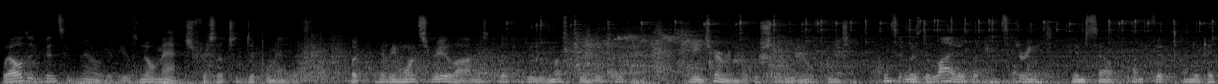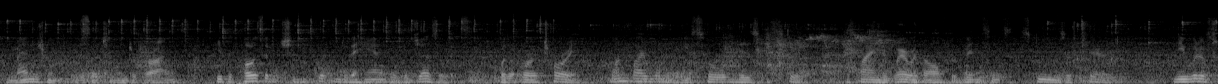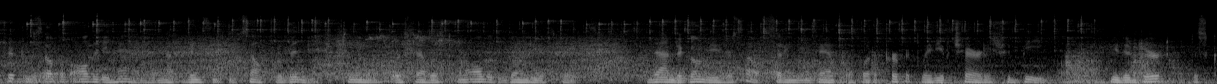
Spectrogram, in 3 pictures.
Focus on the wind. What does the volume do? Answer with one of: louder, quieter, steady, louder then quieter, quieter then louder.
steady.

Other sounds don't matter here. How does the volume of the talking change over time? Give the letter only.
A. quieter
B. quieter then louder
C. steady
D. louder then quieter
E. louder
C.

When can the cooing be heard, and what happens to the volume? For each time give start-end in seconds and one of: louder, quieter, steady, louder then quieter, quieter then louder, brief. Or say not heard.
not heard.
